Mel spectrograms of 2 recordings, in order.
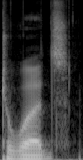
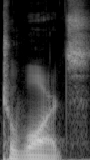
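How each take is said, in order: First: The R sound is missing from the word. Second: The R sound is clearly heard in the word. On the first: The speaker calls it wrong. "I'm not quite hearing the uh, the R come out" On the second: The speaker calls it right. "but I want towards"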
